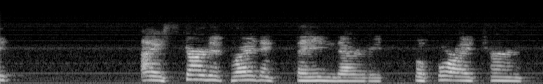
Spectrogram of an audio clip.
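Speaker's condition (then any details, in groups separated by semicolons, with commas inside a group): Traumatic brain injury; had tracheostomy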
